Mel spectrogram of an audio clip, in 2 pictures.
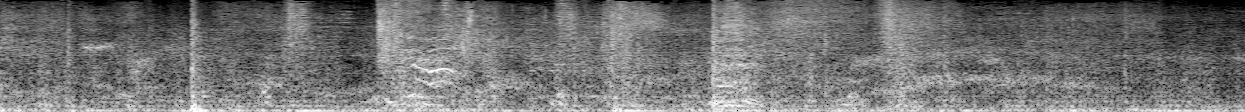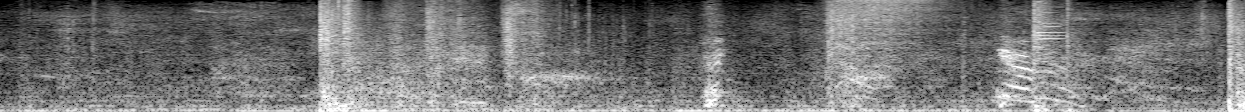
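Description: Zombies snarl and screech close by.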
